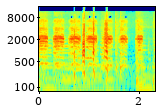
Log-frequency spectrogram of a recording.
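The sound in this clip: A duck quacks in a rapid run of nasal, raspy calls, several loud quacks following one another with brief gaps, with no voices.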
